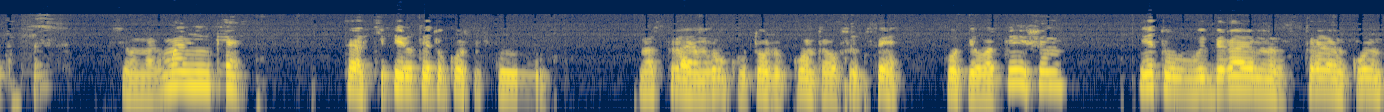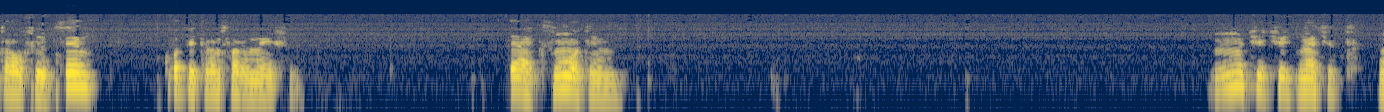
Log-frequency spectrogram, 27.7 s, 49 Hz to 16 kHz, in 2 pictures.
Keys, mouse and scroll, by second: 2.6-3.0 shift+middle drag, 4.2 click, 5.6 click, 6.9 shift+click, 11.3 click, 18.5 click, 23.5-27.6 drag.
